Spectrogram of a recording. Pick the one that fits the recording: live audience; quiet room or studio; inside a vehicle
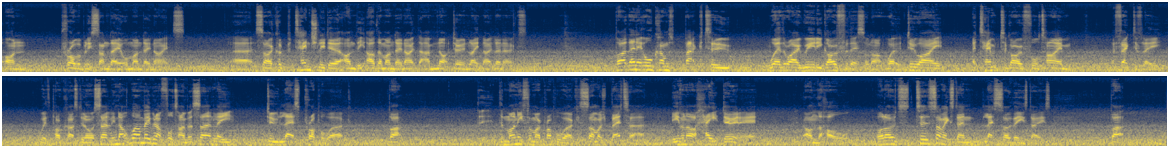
inside a vehicle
